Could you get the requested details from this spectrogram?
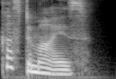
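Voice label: "customize", British English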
